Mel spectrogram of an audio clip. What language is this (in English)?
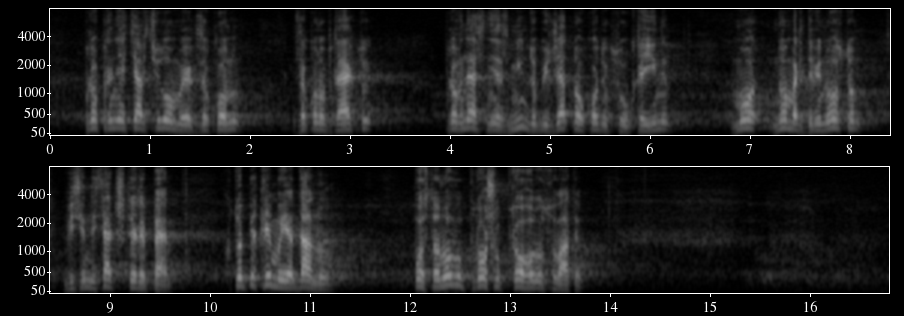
Ukrainian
